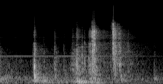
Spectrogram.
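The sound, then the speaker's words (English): Several knocks on a front door, a few sharp raps spaced unevenly with softer thumps between, moderately loud, with no voices. “I'll see who's at the door.”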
